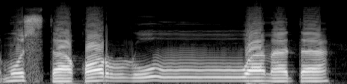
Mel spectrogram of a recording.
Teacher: masukkan tanwin ke huruf waw sehingga suara n-nya hilang. Tinggal ganti wa, maka mustaqarrun awalnya menjadi mustaqarru karena dia bertemu waw, masuk ke waw. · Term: idgham bi gunnah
